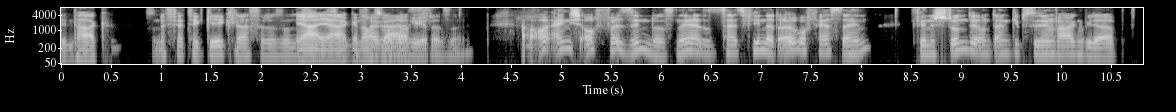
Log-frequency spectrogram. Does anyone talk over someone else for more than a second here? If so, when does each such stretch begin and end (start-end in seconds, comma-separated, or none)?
2.3-3.7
